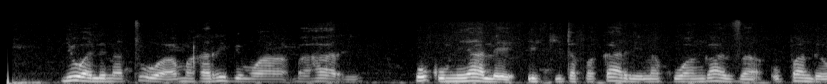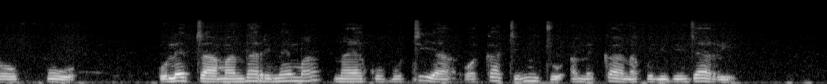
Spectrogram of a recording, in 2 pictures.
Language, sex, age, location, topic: Swahili, male, 25-35, Mombasa, government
